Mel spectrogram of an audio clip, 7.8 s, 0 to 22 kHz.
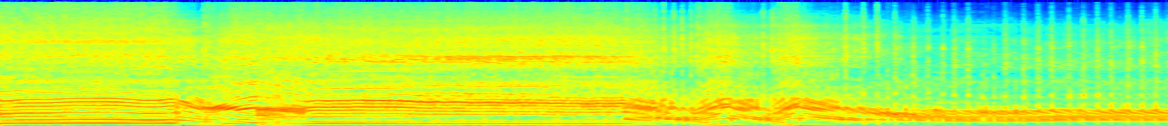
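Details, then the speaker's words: McCulloch SP-125 chainsaw jetted two sizes down to a .028 jet, cutting: high buzzy two-stroke scream sags and surges through the cut, then races thin off load; leans out after long cuts, possibly warming and vapor locking, suspected. "Just feels like she leans out after a long cut. And we're not burning that saw."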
